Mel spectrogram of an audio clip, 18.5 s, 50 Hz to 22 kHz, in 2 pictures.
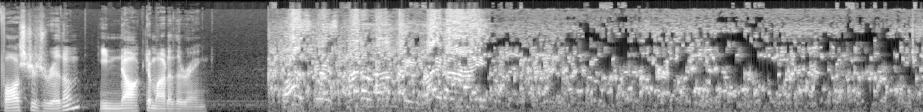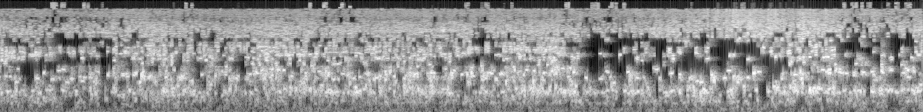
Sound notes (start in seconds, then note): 5.5 crowd cheering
